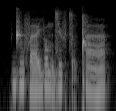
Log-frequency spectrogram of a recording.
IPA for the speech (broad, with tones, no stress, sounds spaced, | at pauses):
d͡ʒ u˧˥ f ɐː˩˧ j o˥˩ m d͡z ʉ˧˥ f t͡s o̰˧ ǃʰ ɐ̃ː˧˩˧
